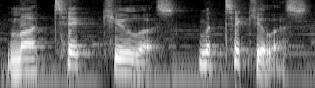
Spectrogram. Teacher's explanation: this word has four syllables and the stress is on that second syllable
